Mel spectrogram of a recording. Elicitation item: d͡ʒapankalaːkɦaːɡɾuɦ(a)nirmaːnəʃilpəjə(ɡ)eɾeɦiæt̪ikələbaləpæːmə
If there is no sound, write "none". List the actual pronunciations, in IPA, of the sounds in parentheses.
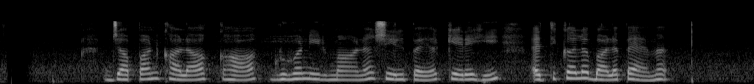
ə, k

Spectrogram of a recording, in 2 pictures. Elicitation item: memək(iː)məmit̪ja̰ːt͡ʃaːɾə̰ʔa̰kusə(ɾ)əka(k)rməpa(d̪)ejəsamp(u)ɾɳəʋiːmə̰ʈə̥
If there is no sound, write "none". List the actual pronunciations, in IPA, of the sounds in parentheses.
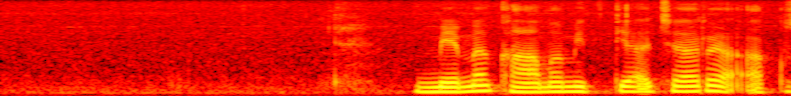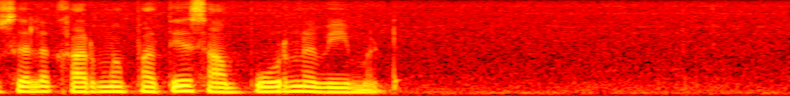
aː, l, none, t̪, uː

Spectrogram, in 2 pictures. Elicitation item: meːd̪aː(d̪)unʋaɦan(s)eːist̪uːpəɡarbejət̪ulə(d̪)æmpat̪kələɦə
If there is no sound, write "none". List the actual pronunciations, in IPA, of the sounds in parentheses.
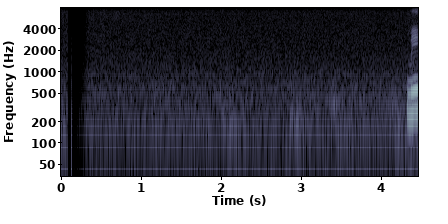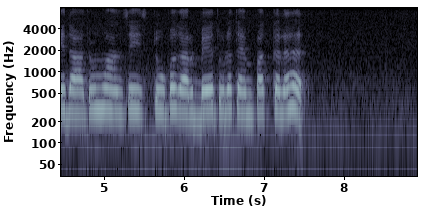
t̪, s, t̪

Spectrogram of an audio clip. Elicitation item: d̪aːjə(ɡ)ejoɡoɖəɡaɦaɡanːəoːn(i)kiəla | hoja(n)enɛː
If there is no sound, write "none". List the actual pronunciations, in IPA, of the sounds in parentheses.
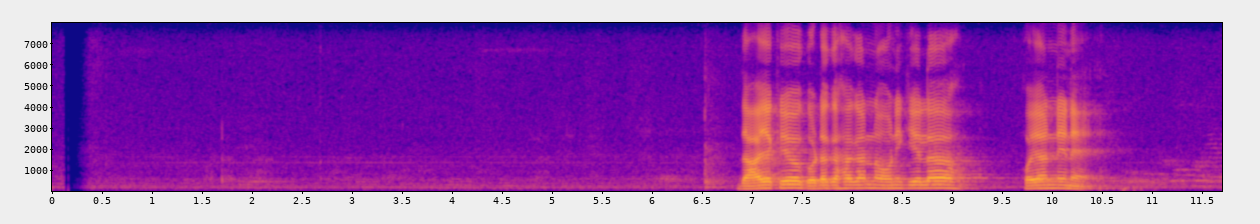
k, i, nː

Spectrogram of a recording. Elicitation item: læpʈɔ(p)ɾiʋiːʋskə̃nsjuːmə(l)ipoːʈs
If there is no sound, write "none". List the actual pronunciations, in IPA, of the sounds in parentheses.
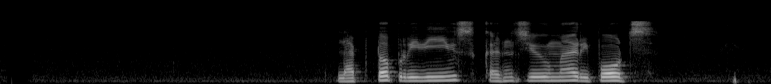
p, ɾ

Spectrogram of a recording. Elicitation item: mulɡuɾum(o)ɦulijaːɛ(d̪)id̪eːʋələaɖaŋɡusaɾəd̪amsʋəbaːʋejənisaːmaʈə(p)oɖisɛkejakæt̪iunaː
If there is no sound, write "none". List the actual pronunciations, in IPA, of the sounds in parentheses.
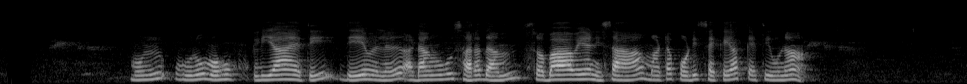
o, t̪, p

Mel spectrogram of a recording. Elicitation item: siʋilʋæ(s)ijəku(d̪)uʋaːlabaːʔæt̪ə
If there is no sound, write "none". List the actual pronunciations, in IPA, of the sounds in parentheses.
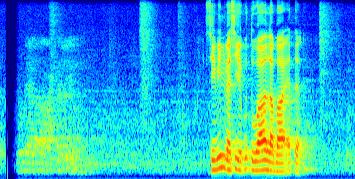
s, t̪

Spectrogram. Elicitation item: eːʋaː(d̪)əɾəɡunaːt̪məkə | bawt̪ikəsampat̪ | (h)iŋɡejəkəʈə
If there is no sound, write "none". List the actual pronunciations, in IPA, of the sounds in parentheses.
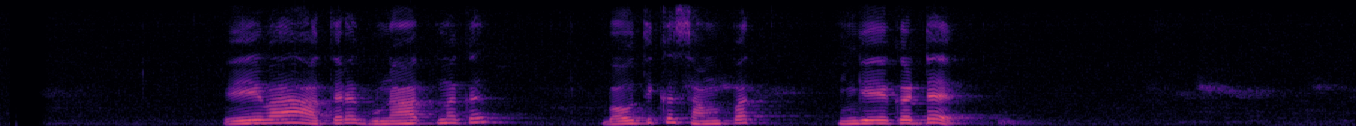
t̪, h

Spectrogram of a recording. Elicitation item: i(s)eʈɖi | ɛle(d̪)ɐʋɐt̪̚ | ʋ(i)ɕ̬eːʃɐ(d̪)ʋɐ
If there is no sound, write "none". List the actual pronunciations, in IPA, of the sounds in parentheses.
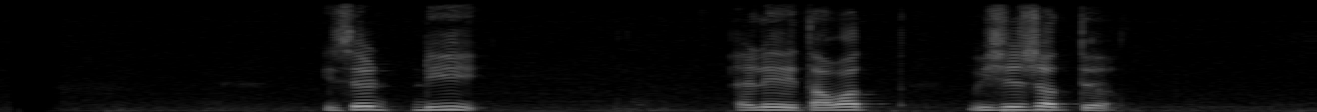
s, t̪, i, t̪

